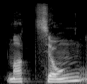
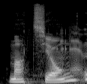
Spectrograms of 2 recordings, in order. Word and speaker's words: Mahjong: Eine aufmerksame Hörerin hat uns noch darauf aufmerksam gemacht, das Spiel Mahjong, spricht man Mahjong aus. Mahjong.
